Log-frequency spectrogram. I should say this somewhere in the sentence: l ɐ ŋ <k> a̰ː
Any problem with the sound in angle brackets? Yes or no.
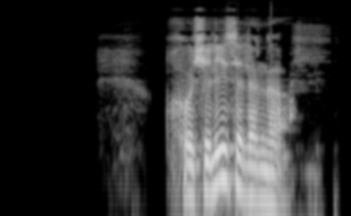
yes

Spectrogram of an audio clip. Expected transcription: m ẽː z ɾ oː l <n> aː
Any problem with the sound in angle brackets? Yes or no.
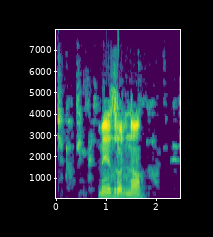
no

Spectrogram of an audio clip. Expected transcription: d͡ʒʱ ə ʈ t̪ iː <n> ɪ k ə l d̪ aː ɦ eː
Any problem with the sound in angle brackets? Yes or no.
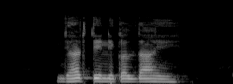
no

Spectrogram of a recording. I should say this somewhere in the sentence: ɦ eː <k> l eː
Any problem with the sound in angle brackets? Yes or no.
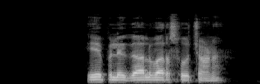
yes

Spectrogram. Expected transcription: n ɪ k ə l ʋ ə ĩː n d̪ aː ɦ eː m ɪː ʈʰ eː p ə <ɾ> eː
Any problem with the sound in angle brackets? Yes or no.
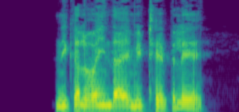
yes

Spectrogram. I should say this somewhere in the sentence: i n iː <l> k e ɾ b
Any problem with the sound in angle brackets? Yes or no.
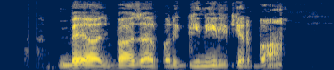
no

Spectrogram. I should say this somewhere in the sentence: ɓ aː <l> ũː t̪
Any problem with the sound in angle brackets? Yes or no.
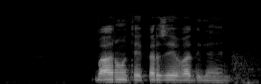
yes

